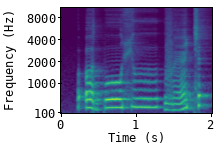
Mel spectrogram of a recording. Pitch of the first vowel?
falling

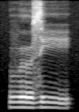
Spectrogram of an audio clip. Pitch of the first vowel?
low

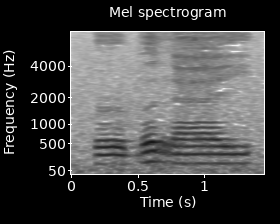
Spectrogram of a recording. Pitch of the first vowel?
low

